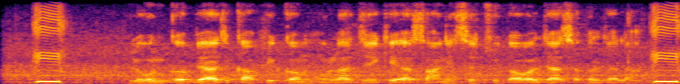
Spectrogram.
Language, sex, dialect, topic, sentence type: Bhojpuri, male, Western, banking, statement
